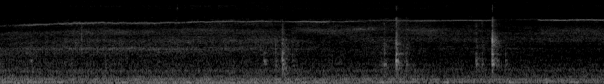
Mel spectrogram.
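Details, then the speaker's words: A dental assistant cleans the suction lines with solution and water, a routine done twice weekly and after extractions: a steady rushing hiss with a thin high whine and a few faint clicks of the dental suction running. "now I'm just cleaning my suction lines with solution and water so I like to do this twice a week and then if I do any extractions or anything like that I would do them right after the extractions"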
